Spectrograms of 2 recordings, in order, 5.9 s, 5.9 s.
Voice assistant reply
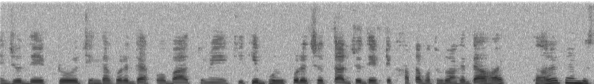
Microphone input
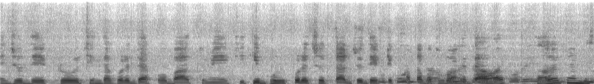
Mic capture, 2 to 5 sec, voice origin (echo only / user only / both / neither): both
